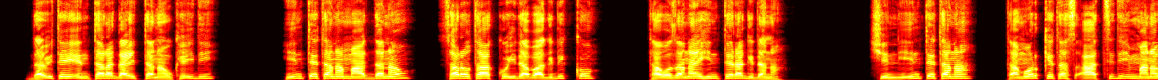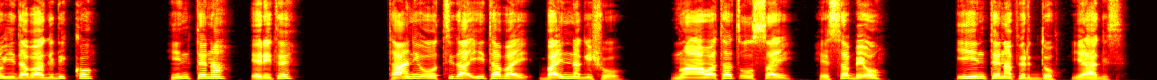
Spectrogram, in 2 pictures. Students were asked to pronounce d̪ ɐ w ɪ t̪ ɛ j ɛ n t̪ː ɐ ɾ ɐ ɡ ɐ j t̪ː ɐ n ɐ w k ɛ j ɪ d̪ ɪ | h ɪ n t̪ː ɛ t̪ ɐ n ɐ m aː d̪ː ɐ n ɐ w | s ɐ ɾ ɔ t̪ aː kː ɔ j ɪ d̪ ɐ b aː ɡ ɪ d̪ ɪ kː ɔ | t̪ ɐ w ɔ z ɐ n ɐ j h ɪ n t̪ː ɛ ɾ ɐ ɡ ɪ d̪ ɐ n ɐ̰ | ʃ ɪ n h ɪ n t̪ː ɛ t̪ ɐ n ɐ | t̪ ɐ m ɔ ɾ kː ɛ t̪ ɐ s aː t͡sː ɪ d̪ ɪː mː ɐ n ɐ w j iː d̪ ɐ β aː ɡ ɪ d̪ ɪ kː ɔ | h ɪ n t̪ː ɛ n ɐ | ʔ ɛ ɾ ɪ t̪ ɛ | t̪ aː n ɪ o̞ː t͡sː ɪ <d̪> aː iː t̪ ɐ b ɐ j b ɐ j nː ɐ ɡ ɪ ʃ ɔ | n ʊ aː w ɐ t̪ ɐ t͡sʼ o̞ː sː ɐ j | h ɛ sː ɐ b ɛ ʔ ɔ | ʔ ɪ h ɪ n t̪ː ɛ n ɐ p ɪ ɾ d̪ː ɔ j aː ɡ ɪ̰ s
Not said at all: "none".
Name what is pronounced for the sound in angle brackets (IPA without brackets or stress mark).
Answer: d̪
